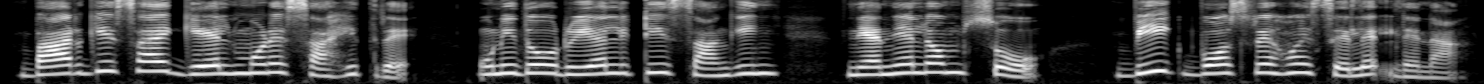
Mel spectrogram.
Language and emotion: Santali, neutral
